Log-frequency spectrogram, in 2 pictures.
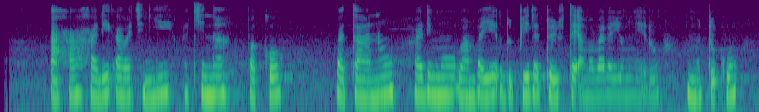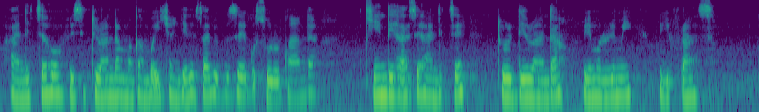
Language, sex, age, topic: Kinyarwanda, female, 18-24, government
